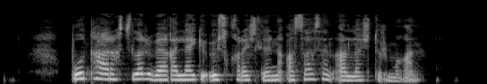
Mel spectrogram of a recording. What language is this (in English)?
Uyghur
